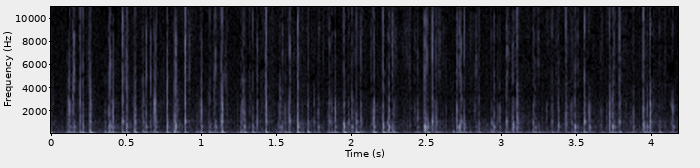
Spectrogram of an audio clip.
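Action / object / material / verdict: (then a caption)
tap / smartphone with glass back and steel frame / glass / none. Long nails tap rapidly on the matte glass back of an iPhone 12 Pro with a steel frame and the Apple logo, held sideways in both hands. The result is a quick, continuous stream of short, dry clicking taps with a soft low thump and almost no ring.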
